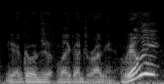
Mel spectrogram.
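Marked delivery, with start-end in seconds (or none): 1.2-1.6 sharp high "really?" in disbelief; surprised. Real, not acted. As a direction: pop the word up in surprise. Sudden disbelief at location.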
